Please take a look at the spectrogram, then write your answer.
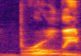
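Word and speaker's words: Broly: go G de from the bro Lee movie not Brawley bro yeah I'm trying to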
